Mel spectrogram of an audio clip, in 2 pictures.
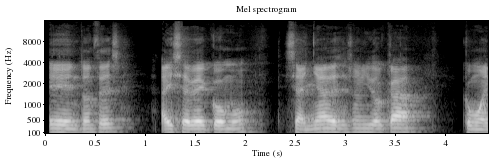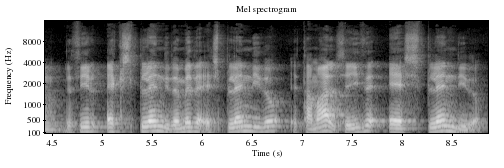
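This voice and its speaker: A man's voice: mid-range voice, steady tone, unhurried, darkish tone. A man giving an informal exam-prep lesson, chatty and thinking aloud, with frequent tag questions and self-corrections. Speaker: teacher. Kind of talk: casual exam-prep lecture.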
